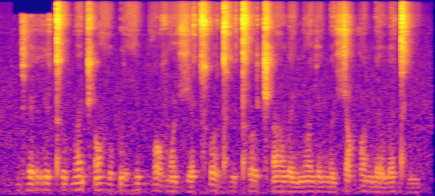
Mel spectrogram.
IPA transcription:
ɡʱ e˨ r i˨ tʰ ɯ˨ b ã˦ t͡ʃʼ ɔ̃˦ ɦ u˨ ɓ ɯ˨ ɦ i˦ bʱ ɔ˦˨ v ɔ̃˨ ç ɛ˨ t͡sʰ o˦˨ dʱ i˨ tʰ ɤ˦ t͡ʃʼ ã˦ w ɛ˨ ɲ ɔ̃˦ j e˦ n ɤ˨ ç ɛ˦ qʷ e˦ n ɛ˨ w ɛ˦ dʱ i˨

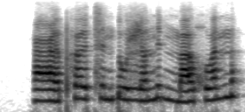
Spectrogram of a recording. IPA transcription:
ʕ ɛ pʰ œ ɪ̯ t͡s e n ɗ u ɮ ə n i ŋ͡m a χʷ a n

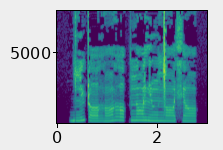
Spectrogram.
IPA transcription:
ɡ ĩ˩˥ ʈ ɔ˩ ɦ ɔ̃˩˥ ɦ ɔ˥˩ k n ɔ̃˥ lʲ ũ˧ ŋ͡ǀ ɔ̃˧ xʲ ɔ̃˧

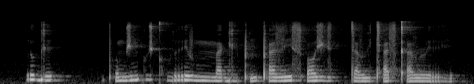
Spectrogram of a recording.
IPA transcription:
ɾ ʊ ɡ ɪ | pʼ ʊ m ʒ ɪ m k ṳ ʒ kʰ o̤ r ɪ v mː a ɡ e̤ pʼ i pʼ a z i s ʔ ɔ ʒ e̤ z tː a v i tʼ a s kʼ a v ɹ ɪ r e̤

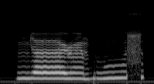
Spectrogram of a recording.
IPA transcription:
ɲ ɜː ɭ ɛ̃ bʱ u s

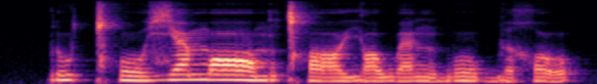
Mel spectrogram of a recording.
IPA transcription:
ɾ u ǀʰ o ʑ æ m ɒː m ǀʰ ɒː j ɒ w æ ŋ b o b i χ o

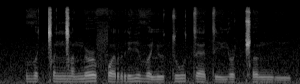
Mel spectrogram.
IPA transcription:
ð ə ǀ ə ŋ͡ǀ ʌ n ə˞ f ʌ r i ð ə lʲ u t u t ɛ t i j ə˞ ǁ ə ŋ i

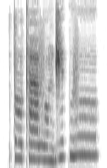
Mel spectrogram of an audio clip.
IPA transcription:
t ɔ˨ tʰ a˨ v ɔ˨ ŋ d͡ʒ e˦ kʷ ɪ˦ v oː˦

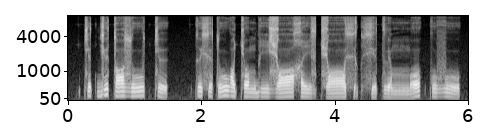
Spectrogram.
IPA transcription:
c ɨ t ɡʲ ɨ t ɔ z uː t c ɨ | k ɨ xʲ o t u w ɔ c o m b iː ʑ ɔː χ iː z t͡ɕ ɔː xʲ o k xʲ ɨ t lʲ ɔ mː o | k u v u

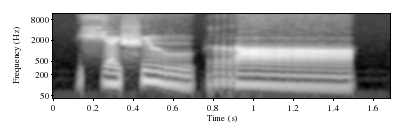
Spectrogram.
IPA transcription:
ç ɛ fʲ ũ | r ɒː

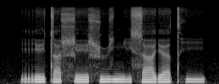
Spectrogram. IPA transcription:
r e t a ɬ e ɬ ʉ z ɲ i s a ɾʲ a t̪ʰ i

